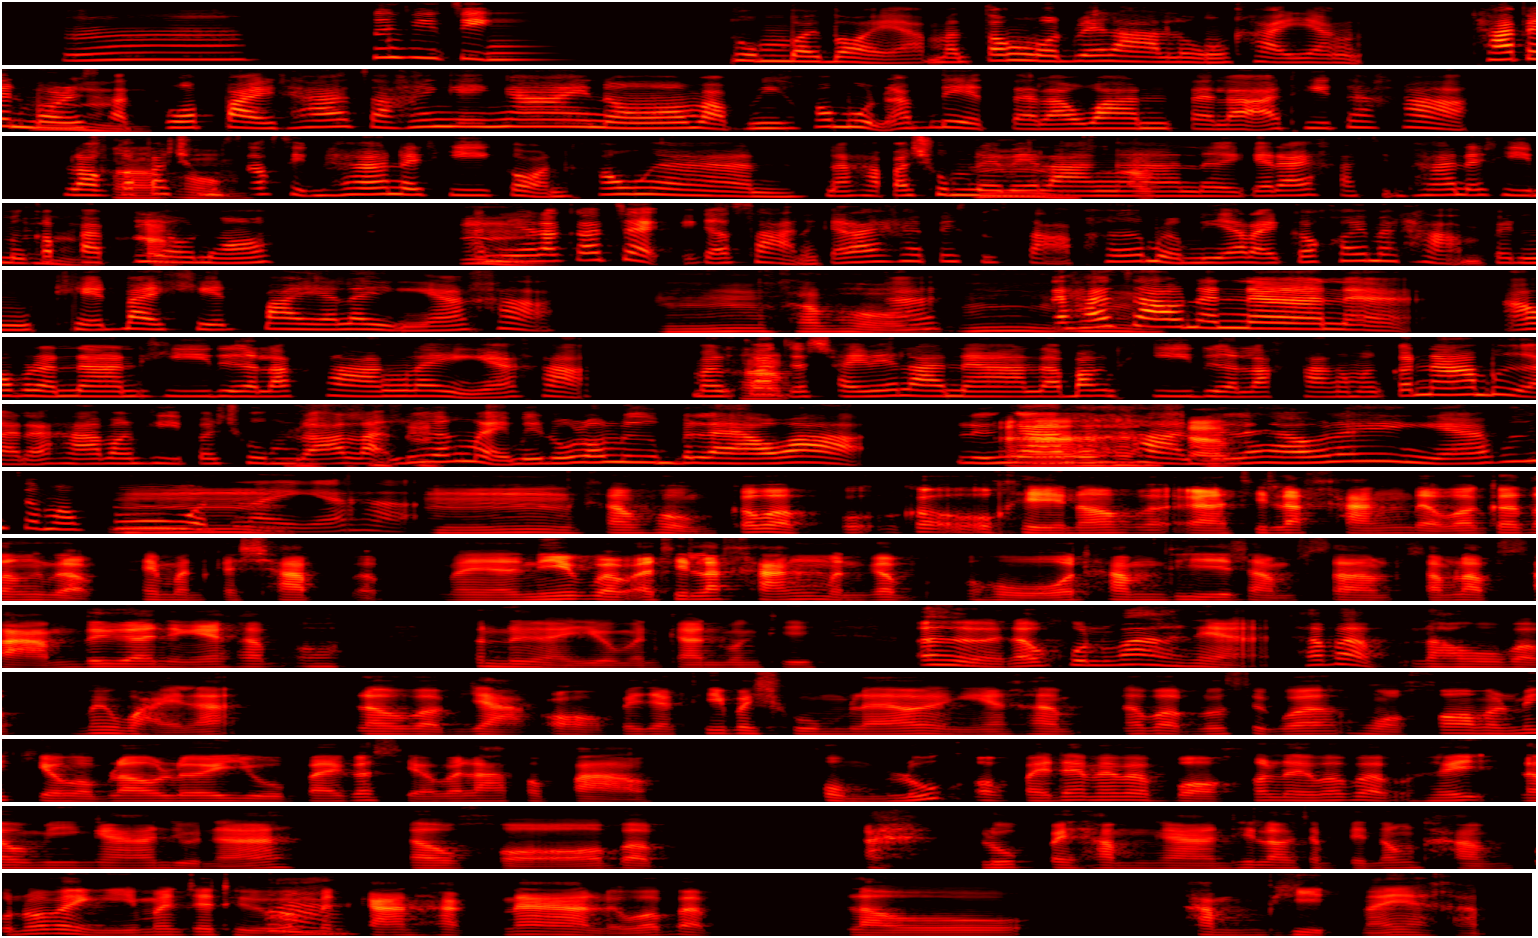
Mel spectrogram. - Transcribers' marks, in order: other background noise; laugh; laughing while speaking: "อา"
- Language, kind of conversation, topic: Thai, advice, ทำไมการประชุมของคุณถึงยืดเยื้อและใช้เวลางานไปเกือบหมด?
